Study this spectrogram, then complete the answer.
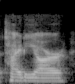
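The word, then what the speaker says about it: tidyr: that's associated with it i'm never quite sure how you're supposed to pronounce these things but i would say the tidy r package that is associated with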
